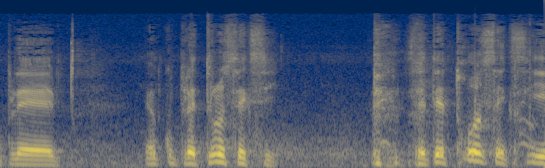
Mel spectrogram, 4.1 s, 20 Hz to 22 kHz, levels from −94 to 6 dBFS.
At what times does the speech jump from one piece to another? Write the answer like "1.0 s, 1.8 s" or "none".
none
